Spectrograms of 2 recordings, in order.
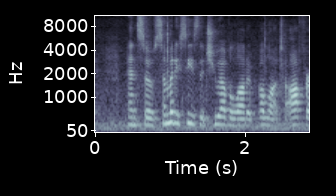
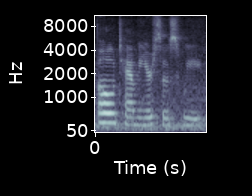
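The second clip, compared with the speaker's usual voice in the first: usual speaking voice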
